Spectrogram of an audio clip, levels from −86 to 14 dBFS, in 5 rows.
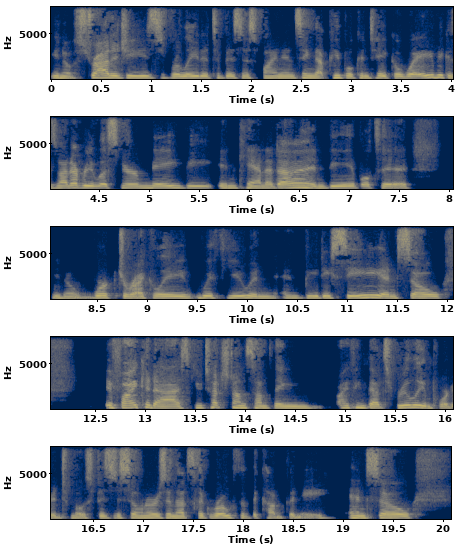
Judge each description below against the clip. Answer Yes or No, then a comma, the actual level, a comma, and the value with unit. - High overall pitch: Yes, high, 195 Hz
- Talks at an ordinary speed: Yes, average, 180 wpm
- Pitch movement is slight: Yes, narrow, 1.6 semitones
